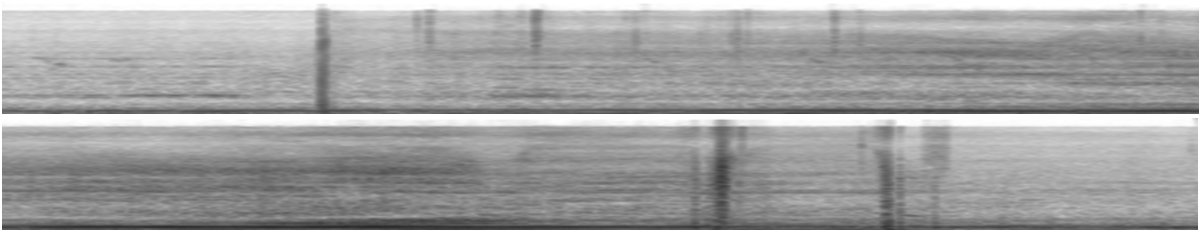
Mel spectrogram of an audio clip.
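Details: Outdoor road noise of passing vehicles with a steady engine hum and a few sharp clicks, no animal calls.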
